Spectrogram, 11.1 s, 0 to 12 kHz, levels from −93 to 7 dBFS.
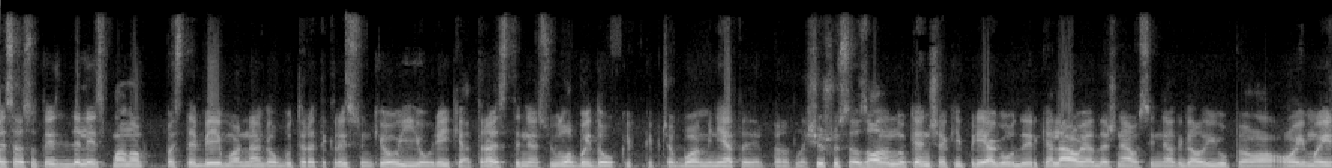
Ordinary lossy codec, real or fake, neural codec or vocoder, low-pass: AAC, 64 kbps; real; none; 10.8 kHz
